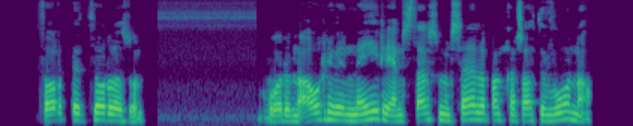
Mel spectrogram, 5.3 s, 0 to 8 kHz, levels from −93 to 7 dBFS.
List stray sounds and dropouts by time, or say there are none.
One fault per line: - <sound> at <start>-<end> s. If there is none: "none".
none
